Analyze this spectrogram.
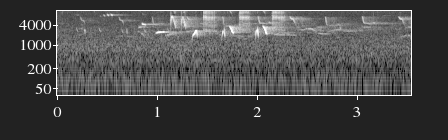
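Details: Common nightingale singing: short sharp whistled notes and slurred rising and falling strokes mixed with rapid rasping bursts, loudest in the middle, over a steady background hiss.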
